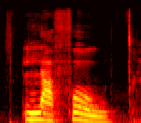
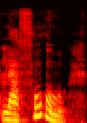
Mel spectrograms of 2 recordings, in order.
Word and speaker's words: La Fou: taninos y se llama lafou hombre si lo dijéramos en francés sería lafou Pero es Catalán de la tierra alta y se pronuncia la fou y es eh la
